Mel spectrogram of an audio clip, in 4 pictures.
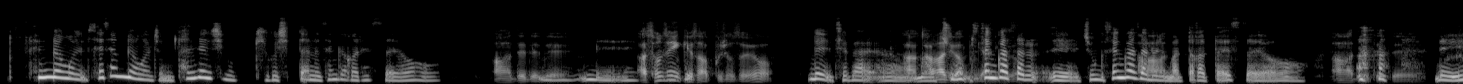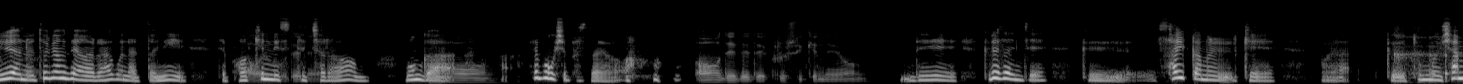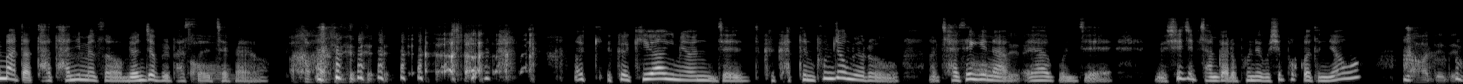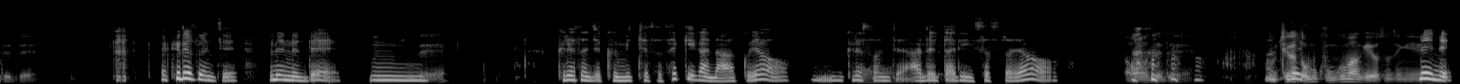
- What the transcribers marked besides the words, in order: other background noise; laugh; laugh; tapping; laugh; laughing while speaking: "아 네네네"; laugh; laugh; laugh
- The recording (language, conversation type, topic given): Korean, unstructured, 동물과 신뢰를 쌓으려면 어떻게 해야 할까요?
